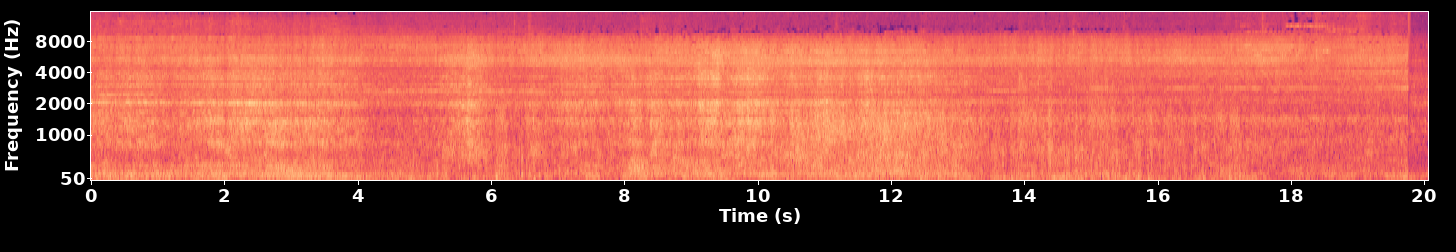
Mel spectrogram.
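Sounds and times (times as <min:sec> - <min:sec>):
jet engines at takeoff: 0:00.0 - 0:20.0.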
